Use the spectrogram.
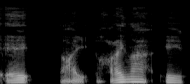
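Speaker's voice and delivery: muttered, halting Scottish impression; mumbled Scottish accent. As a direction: mumble it like a badly faked Scot. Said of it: "Scottish like this".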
